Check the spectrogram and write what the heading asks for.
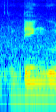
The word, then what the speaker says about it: ডেঙ্গি: সব রক্তের মাধ্যমে ছড়ায় ডেঙ্গু ডিঙ্গু ফিভার রোগের কারণ ডেঙ্গু প্রকৃত উচ্চারণ ডেঙ্গি একটি ভাইরাস ঘটিত রোগ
